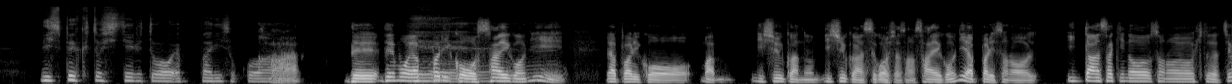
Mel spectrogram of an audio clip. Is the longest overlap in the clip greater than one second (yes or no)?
yes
